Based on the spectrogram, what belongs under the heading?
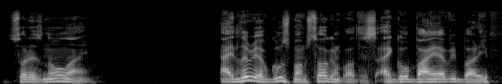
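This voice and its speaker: Gravelly-voiced man spinning a story. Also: mid-range voice, quick pace, no room sound, studio quality. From Rhode Island, USA. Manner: animated, acts out quoted voices, self-deprecating. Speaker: podcast guest. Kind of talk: casual storytelling.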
